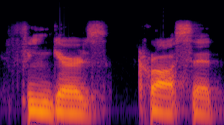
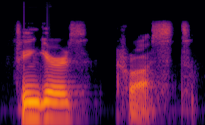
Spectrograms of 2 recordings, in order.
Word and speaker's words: fingers crossed: pronunciation of this expression the S actually has a z sound so it sounds like fingers so it has that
